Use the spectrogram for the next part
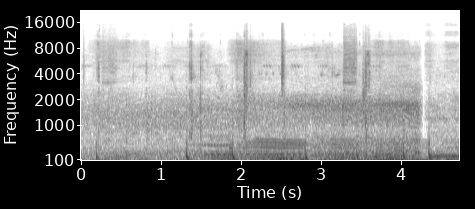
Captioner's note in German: Vögel zwitschern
